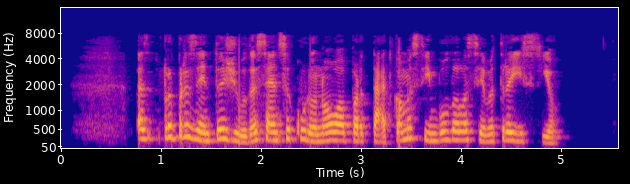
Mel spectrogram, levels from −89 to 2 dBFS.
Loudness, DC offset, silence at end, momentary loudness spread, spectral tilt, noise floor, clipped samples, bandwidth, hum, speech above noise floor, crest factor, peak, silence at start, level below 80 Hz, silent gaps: -16 LUFS; under 0.1%; 0.6 s; 8 LU; -5 dB/octave; -46 dBFS; under 0.1%; 8.2 kHz; none; 31 dB; 16 dB; -2 dBFS; 0.75 s; -58 dBFS; none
